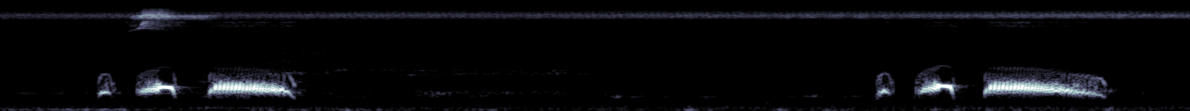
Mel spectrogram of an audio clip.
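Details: Male spotted dove calling, likely a wild bird: two coo phrases, each made of two short clipped notes followed by a longer, falling, slightly rough coo, roughly four seconds apart, against a quiet background.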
